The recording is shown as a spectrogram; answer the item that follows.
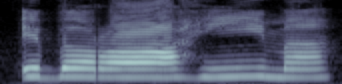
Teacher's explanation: پھر حرف الراء ہے اور اس پہ زبر ہے تو را کا حکم ہے تفخیم، جو کہ اس کے بعد مد الف ہے، تو ہم را کو اور مد الف کو دونوں کو تفخیم سے ادا کریں گے کیونکہ مد الف اپنے پیچھے والے حرف کا حکم لیتا ہے.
